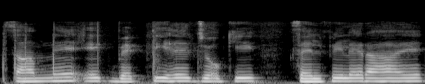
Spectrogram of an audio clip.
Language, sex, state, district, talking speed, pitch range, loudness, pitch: Hindi, male, Bihar, Supaul, 140 wpm, 140-150 Hz, -15 LUFS, 145 Hz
